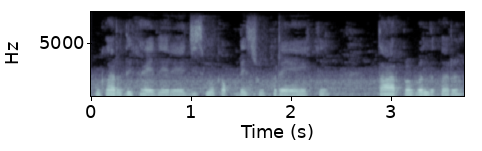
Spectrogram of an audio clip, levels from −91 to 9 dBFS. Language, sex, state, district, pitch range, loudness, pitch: Hindi, female, Haryana, Jhajjar, 195-205 Hz, -19 LUFS, 200 Hz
